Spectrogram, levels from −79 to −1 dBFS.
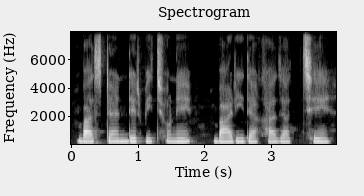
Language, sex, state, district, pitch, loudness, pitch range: Bengali, female, West Bengal, Cooch Behar, 235 Hz, -16 LUFS, 230-240 Hz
